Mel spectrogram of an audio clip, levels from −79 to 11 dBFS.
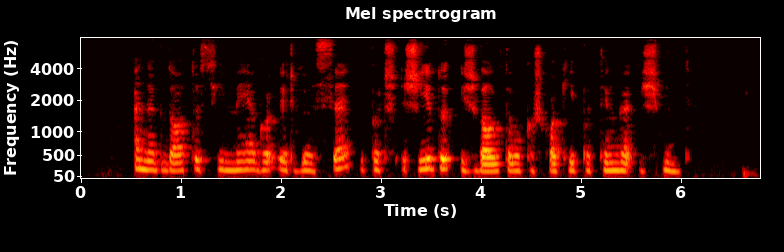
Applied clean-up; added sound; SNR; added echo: none; none; none; none.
